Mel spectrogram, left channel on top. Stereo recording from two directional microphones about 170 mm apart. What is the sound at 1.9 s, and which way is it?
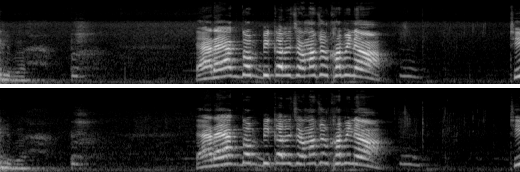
A woman's voice, 20° left (ahead or behind).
